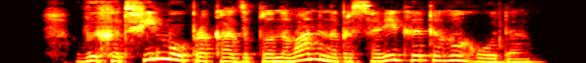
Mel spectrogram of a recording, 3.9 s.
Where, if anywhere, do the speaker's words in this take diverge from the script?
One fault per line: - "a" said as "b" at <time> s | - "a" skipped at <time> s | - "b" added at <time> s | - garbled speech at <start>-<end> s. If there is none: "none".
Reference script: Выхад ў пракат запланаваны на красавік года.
- "фільма" added at 0.9 s
- "гэтага" added at 2.8 s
